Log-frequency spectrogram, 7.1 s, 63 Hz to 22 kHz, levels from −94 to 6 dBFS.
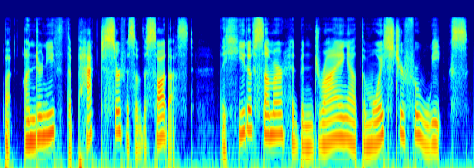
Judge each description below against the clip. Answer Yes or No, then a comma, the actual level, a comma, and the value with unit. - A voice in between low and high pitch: Yes, medium, 175 Hz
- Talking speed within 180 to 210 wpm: No, average, 170 wpm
